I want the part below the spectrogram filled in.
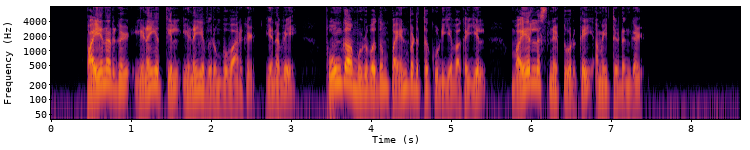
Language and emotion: Tamil, neutral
